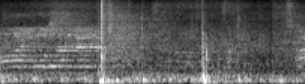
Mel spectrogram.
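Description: A man lands with a thud on a wooden box.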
